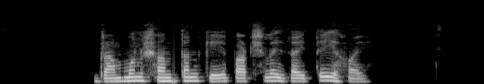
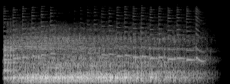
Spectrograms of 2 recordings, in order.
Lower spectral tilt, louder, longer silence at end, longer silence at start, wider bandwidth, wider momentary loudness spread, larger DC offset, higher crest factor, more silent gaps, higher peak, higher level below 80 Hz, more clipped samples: first, -9 dB/octave vs -6 dB/octave; about the same, -18 LUFS vs -18 LUFS; first, 1.15 s vs 0.2 s; first, 0.95 s vs 0.05 s; second, 6.8 kHz vs 16.5 kHz; about the same, 11 LU vs 11 LU; neither; about the same, 16 dB vs 14 dB; neither; about the same, -4 dBFS vs -4 dBFS; second, -56 dBFS vs -42 dBFS; neither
